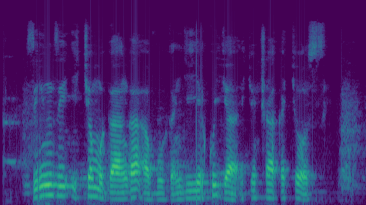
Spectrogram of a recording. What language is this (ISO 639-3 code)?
kin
